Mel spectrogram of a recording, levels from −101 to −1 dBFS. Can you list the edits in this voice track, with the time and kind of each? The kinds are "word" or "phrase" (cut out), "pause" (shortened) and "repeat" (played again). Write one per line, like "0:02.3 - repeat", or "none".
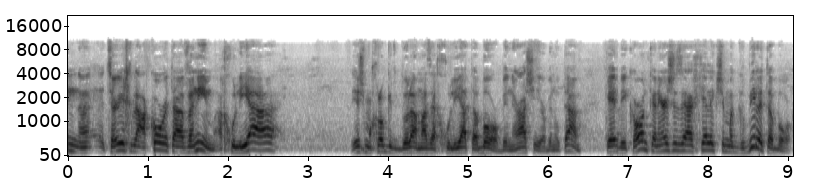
0:06.9 - word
